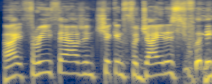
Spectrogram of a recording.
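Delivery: high, slow cartoon voice; Family Guy order. Quoting a cartoon fajita order, high put-on voice. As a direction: order high and drawn-out, breaking into laughter. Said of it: "reminds me of the Family Guy episode".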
